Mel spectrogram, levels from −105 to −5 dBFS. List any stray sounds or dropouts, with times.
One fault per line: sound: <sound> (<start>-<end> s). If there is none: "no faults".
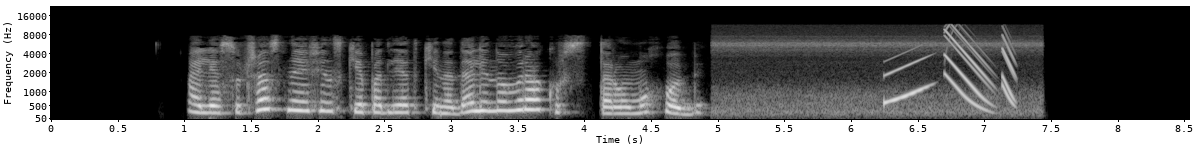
sound: chirp (6.3-7.3 s)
